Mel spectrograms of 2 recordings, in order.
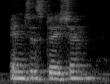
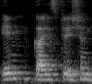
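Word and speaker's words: encystation: फिर देखो नेक्स्ट आता है इंसिस्टेशन, या कोई इसे इनकाइस्टेशन प्रोनाउंस करते हैं, तो वो हमारी इच्छा है या आपकी इच्छा किस तरीके से आप प्रोनाउंस करना चाहते हैं, तो हम इसे इंसिस्टेशन कहते हैं।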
